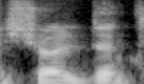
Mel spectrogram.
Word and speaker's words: shouldn't: No. Shouldn't. ال لا تنطق. Silent. حرف ال هنا silent. Shouldn't.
